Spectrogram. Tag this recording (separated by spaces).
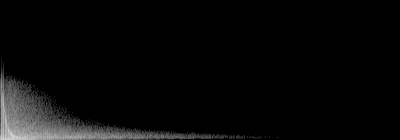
drum maschine percussion digital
